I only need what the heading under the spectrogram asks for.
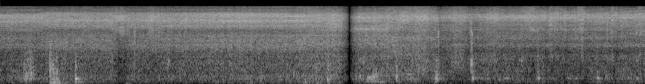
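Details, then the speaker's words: Homemade intercooler pressure tester on intake system held at about 12.5 psi: loud constant high-pitched hiss of air leaking past a failed o-ring at the fitting; o-ring needs replacing. "we got some leeks you can hear it so that over I need to change and go so ring"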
